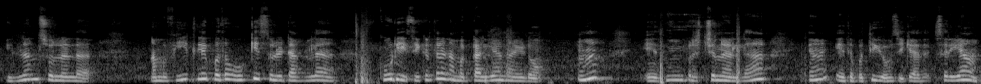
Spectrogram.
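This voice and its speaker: A performer playing an earnest young man quietly reassuring his fiancée in a family drama. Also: mid-range voice, a little hiss or hum, close to an everyday voice, poor audio. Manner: hushed, insistent, reassuring.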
